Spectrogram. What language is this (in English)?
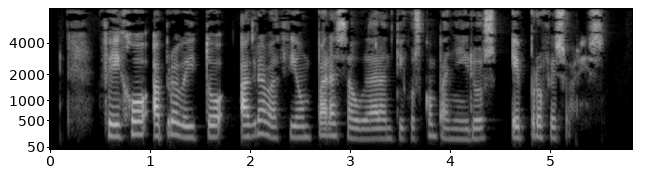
Galician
